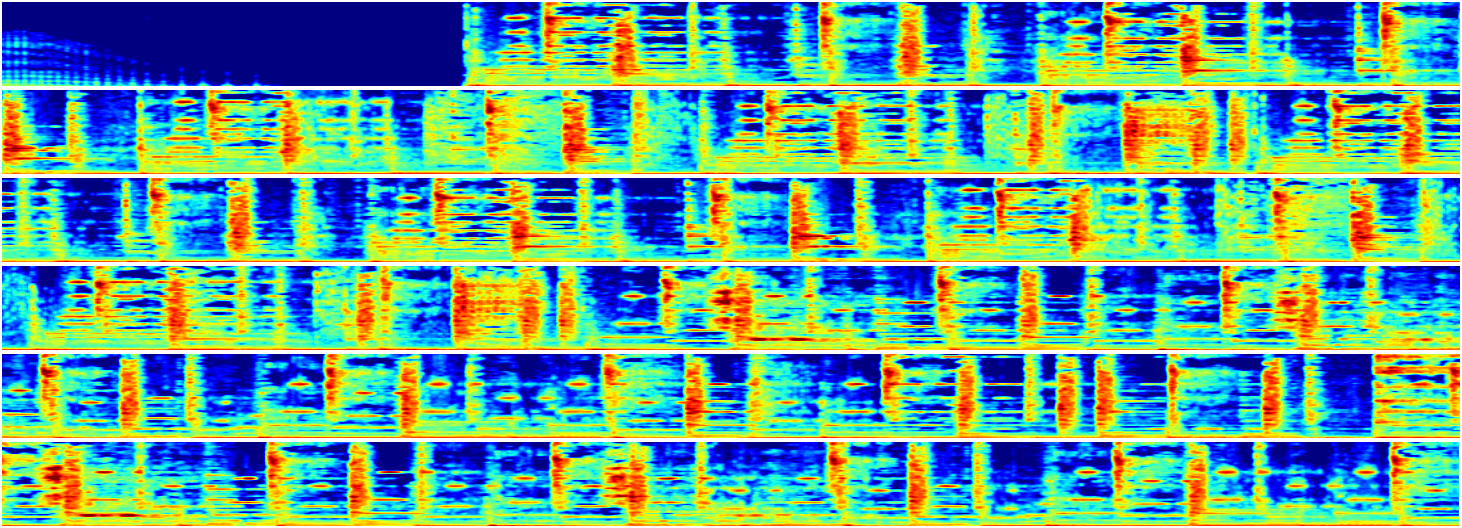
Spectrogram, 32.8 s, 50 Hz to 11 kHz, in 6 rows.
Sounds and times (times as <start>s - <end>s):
Happy music: 1.8s - 32.8s
Theme music: 1.8s - 32.8s.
